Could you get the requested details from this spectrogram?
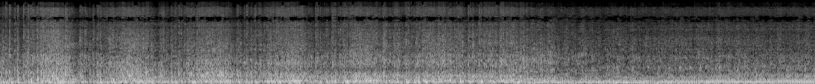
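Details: Blower V8 Camaro on methanol, started after cleaning gunked fuel nozzles: loud lumpy idle settling into a steadier, even beat, no bogging or drowning; running cleanly now.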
